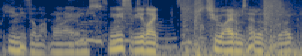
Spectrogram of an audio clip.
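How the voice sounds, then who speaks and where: A man giving measured, analytical commentary on an esports match. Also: medium pitch. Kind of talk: live game analysis.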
